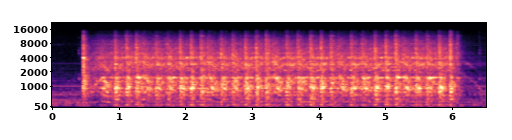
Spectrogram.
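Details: 1987 Chevy Astro van (description says 97), towed in with a crank-no-start: starter cranks steadily with even compression beats about three a second but never catches.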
